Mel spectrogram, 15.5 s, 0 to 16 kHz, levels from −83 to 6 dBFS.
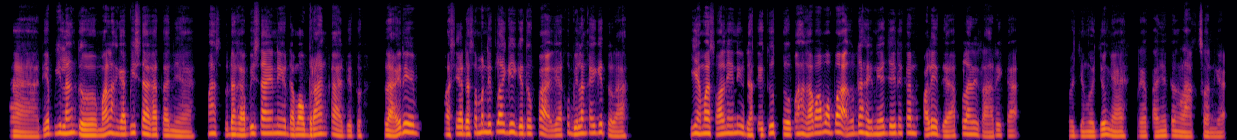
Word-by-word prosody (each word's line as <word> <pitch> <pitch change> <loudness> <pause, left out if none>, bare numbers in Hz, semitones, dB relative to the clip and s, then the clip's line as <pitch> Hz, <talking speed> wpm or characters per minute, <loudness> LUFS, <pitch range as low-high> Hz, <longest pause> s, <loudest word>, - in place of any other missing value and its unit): Nah, 115 -2 +1 0.2
dia 165 - +1
bilang 185 +2 +2
tuh, 140 -5 +4
malah 165 +7 +3
nggak 165 0 +1
bisa 200 -2 +1
katanya. 125 -6 -1 0.2
"Mas, 185 0 -2
udah 155 0 0
nggak 145 -1 +2
bisa 185 +1 +2
ini, 190 -1 0
udah 150 -3 0
mau 150 -1 +6
berangkat," 155 -2 +1
gitu. 125 - -7 0.3
"Lah 130 -3 +3
ini 210 -4 +3 0.3
masih 175 +3 +1
ada 170 - +5
semenit 215 +2 0
lagi 220 -1 +3
gitu 185 0 +1
Pak." 180 -1 +1
Ya 140 - -1
aku - - -9
bilang 180 +3 +2
kayak 195 +2 -1
gitulah. 120 -3 -3 0.8
"Iya 180 0 +2
Mas 185 -2 +4
soalnya 185 +4 +2
ini 200 - 0
udah 145 -1 +1
ditutup", 160 +1 -1
"ah 175 +1 0
nggak 165 - +2
apa 195 - +3
apa 220 - +3
Pak. 220 -6 +4
Udah 210 -1 +2
ini 170 +1 +1
aja 190 +1 -1
ini 190 - -4
kan 195 -1 0
valid 175 -3 +1
ya." 120 0 -1
Aku - - -22
lari-lari 140 -6 -2
Kak. 125 -2 -7 0.7
Ujung-ujungnya 120 +1 -1
keretanya 120 +1 -3
udah 125 0 -4
ngelakson 110 0 -4
Kak. 110 - -8
160 Hz, 215 wpm, -22 LUFS, 125-190 Hz, 0.8 s, mau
